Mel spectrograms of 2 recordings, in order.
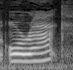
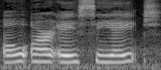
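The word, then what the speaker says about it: orach: Over here, you look in here, this is golden orac. You spell it O-R-A-C-H.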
